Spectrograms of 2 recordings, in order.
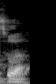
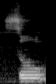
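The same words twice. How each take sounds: First: The vowel is short. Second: The vowel is held long, about four counts. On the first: The speaker calls it wrong. "Jangan su" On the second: The speaker calls it right. "Su-nya kasih panjang ... empat harokat"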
